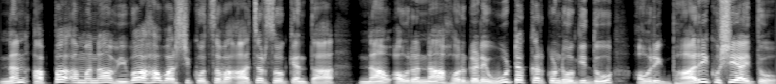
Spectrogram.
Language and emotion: Kannada, happy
